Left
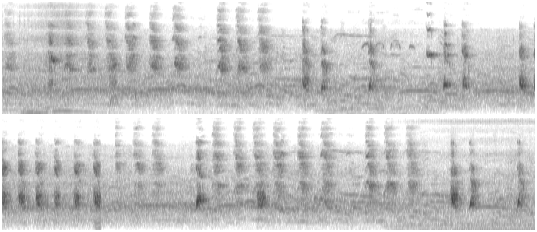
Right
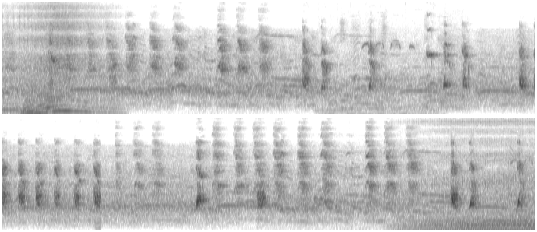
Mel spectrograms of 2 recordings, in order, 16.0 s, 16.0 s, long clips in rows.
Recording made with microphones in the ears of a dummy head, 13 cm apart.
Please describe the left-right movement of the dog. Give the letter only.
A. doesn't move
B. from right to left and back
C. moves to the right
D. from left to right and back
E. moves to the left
C.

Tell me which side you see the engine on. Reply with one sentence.
You can hear the engine on the right.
